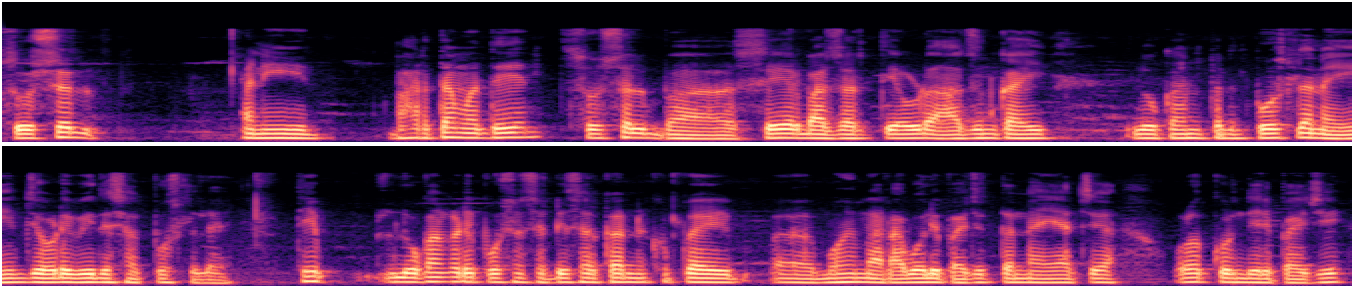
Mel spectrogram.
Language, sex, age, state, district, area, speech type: Marathi, male, 18-30, Maharashtra, Nanded, rural, spontaneous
